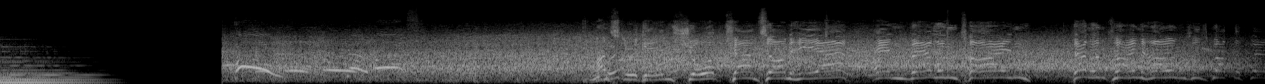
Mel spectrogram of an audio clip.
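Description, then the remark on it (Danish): A large stadium crowd at a rugby match between Queensland and New South Wales roars and cheers loudly and steadily, with scattered shouts and sharp claps, after a brief voice and a moment of silence at the start. “Når man hører så mange tilskuere, så tænker man nok, at det er mange måneder siden, men det er faktisk kun få dage gammel klip.”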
